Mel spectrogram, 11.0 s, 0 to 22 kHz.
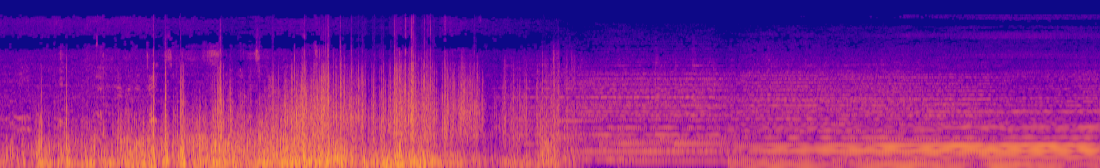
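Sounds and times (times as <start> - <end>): wind buffeting microphone: 0.0 - 6.0.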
